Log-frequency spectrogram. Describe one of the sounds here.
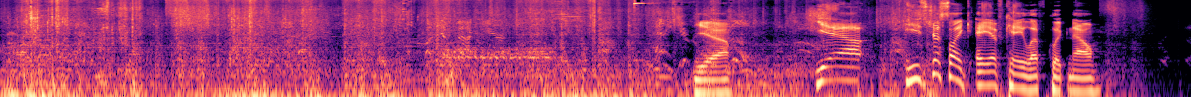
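Video game combat effects of slashes and blasts clash loudly.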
